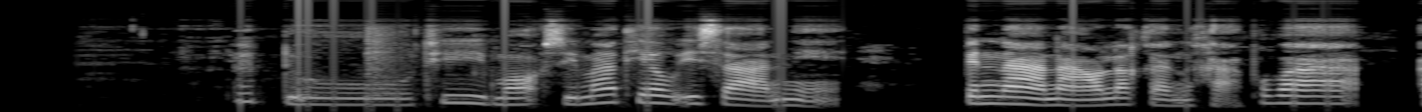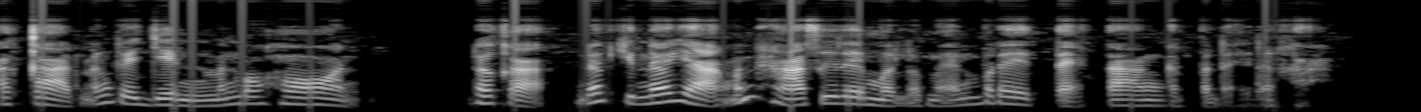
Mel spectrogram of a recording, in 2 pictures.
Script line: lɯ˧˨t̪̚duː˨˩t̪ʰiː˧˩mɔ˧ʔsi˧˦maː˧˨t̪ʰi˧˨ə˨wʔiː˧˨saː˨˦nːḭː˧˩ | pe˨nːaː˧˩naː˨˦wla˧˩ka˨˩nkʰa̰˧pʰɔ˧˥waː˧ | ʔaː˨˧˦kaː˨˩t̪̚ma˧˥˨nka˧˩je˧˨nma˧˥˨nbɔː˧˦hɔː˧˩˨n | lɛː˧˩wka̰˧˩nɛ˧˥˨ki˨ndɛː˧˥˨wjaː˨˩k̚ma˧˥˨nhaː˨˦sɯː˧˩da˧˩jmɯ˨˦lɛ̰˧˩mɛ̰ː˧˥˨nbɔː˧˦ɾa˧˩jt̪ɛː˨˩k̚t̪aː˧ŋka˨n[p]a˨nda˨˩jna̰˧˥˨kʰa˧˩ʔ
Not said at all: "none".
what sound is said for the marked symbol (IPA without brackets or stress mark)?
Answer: p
